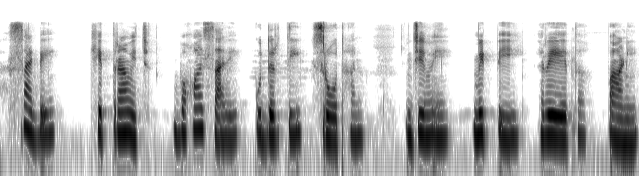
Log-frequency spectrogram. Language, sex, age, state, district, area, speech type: Punjabi, female, 30-45, Punjab, Tarn Taran, urban, spontaneous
